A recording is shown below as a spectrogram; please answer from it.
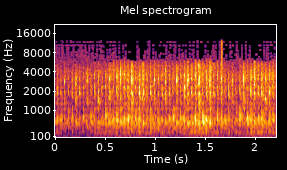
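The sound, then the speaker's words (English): A speedboat's motor roars as the boat hurls through the water. The dense, steady engine noise holds loud throughout, with a slight swell partway through. “starts up with a roar, and the speedy motorboat hurls through the water into the midst of the war canoes.”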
